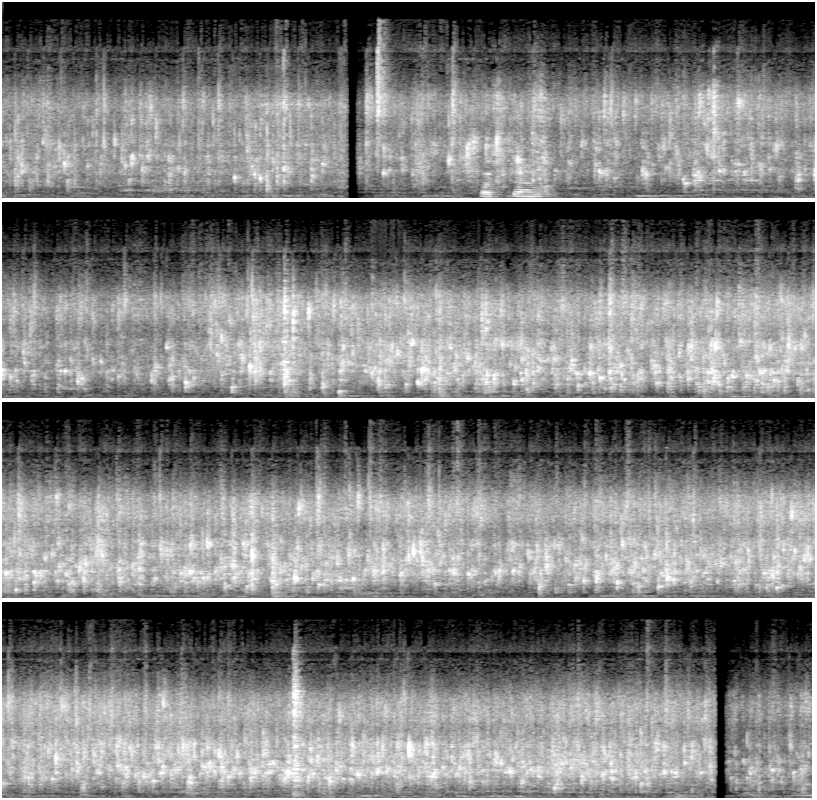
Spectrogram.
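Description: Chicken pieces sizzle in hot oil in a home kitchen pan as they are stirred and turned over, a steady hissing fry that runs continuously at close range.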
